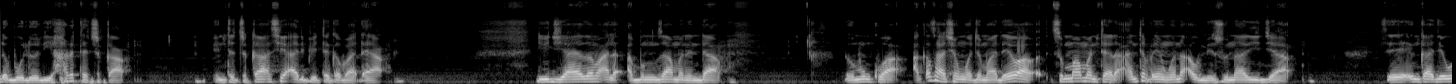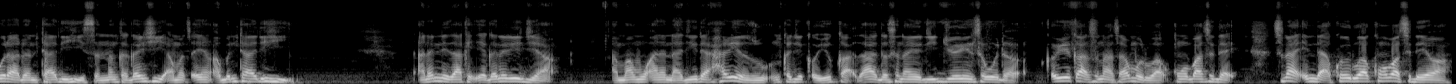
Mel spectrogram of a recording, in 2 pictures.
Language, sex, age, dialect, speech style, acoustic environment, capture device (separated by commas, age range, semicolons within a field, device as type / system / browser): Hausa, male, 25-34, Nigeria - Kano, happy, silence; people talking, mobile / Linux / Chrome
